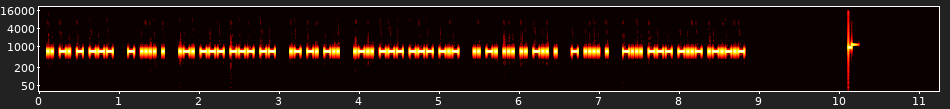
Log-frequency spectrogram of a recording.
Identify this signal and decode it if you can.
Morse code, heard as a keyed tone, about 43 wpm, 700 Hz. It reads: INTO THE ROOM AND LOOK INSIDE THE BOX.
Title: Sentences from Top 1000 Words - Review Part 6 - 45wpm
